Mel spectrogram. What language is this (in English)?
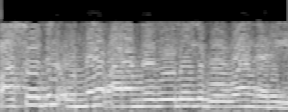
Malayalam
